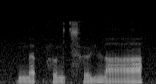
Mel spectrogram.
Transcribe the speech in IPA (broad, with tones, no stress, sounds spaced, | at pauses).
n̪ ɐ˨˥ p̚ h ʊ˨ ŋ t͡sʰ ɵ˨˥ ɥ n̪ aː˨˥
